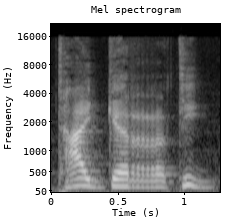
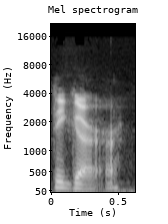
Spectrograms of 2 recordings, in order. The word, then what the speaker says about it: Tigger: He thought, nobody can stand up after Tiger. It's pronounced Tigger.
